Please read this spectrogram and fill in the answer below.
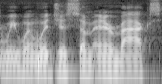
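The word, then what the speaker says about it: Enermax: went with just some inner max enter enter yeah enter max i said it right all right i said right enter max sqa rgb whatever they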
